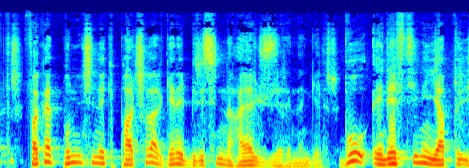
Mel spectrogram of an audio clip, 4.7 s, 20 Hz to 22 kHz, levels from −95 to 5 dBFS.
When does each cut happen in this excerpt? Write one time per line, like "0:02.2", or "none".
0:03.4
